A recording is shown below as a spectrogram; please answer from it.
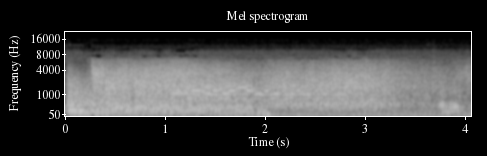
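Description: Cartoon explosion and water-splash sound effect: a sudden loud burst of noise that carries on and fades out near the end, with music underneath.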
